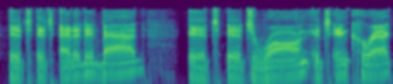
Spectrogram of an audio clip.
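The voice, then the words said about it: Imitates another person's voice. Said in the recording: “my best Ebert impression”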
